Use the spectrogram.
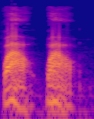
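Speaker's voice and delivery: two punchy, woofing words; barking dog. A narrator's reading. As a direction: answer only in barks. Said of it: "The dog, however, answered nothing but".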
